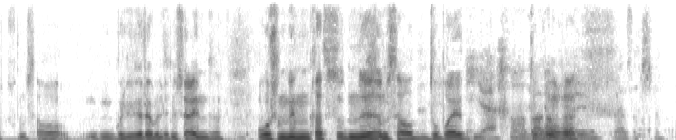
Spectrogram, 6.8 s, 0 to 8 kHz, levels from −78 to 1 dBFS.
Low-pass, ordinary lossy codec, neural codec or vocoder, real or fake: none; none; codec, 16 kHz, 8 kbps, FunCodec, trained on Chinese and English, 25 frames a second; fake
